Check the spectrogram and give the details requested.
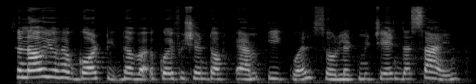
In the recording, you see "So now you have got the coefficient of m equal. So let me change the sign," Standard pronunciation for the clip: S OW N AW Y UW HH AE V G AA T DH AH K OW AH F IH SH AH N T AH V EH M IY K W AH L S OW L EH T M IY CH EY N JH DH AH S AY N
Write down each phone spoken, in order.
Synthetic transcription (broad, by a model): S OW N AW Y UW HH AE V G AA T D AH K OW AH F IH SH AH N T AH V EH M IY K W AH L S OW L EH T M IY CH EY N JH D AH S AY N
